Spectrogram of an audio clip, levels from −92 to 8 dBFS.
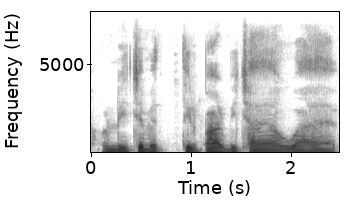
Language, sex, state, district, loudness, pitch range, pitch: Hindi, male, Jharkhand, Ranchi, -17 LUFS, 110-120 Hz, 115 Hz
